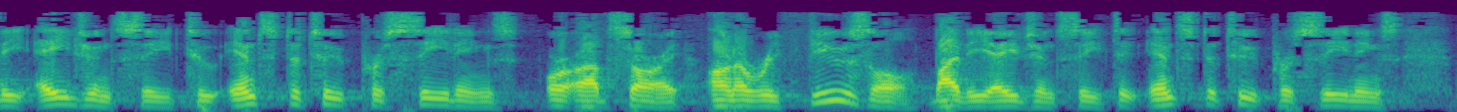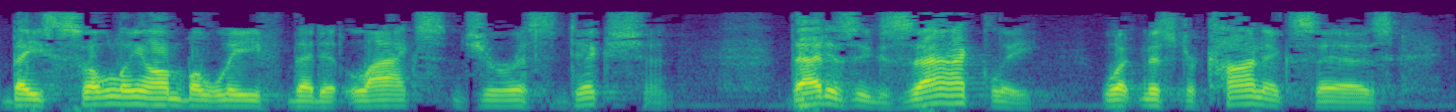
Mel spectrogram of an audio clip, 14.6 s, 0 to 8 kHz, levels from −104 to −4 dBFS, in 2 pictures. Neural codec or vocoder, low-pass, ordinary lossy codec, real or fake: none; 7.2 kHz; MP3, 24 kbps; real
